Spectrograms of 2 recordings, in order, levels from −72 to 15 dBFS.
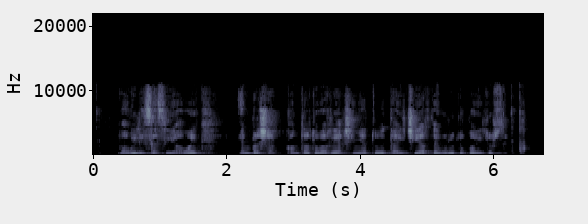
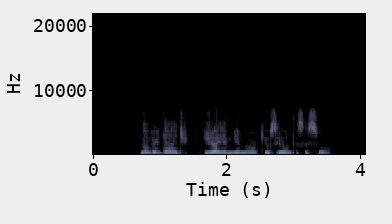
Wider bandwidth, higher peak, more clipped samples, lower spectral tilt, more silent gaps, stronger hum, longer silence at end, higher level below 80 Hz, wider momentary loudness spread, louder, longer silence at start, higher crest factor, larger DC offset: first, 11.5 kHz vs 7.6 kHz; first, -8 dBFS vs -18 dBFS; neither; second, -1.5 dB/octave vs -6 dB/octave; neither; neither; second, 0.25 s vs 0.5 s; first, -58 dBFS vs -68 dBFS; first, 16 LU vs 9 LU; first, -30 LUFS vs -35 LUFS; second, 0.05 s vs 0.7 s; first, 26 dB vs 18 dB; neither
